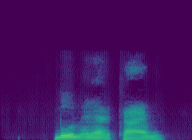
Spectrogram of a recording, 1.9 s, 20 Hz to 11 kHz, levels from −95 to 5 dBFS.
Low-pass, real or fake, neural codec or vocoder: 7.2 kHz; fake; codec, 16 kHz, 1 kbps, X-Codec, WavLM features, trained on Multilingual LibriSpeech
